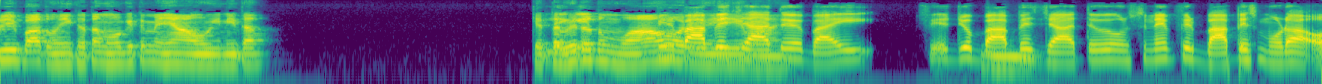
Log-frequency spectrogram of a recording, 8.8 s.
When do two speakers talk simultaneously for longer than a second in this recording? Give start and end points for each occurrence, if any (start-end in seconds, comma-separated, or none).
3.6-5.3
